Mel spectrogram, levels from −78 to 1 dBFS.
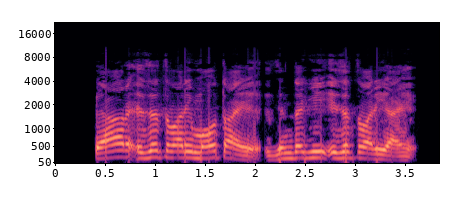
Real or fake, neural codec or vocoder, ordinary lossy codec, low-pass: real; none; AAC, 64 kbps; 10.8 kHz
